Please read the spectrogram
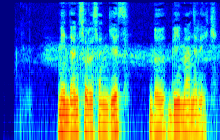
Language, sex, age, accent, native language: Uzbek, male, 25-34, Jizzax, Uzbek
